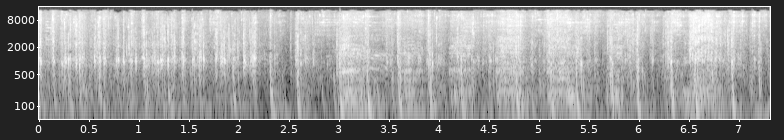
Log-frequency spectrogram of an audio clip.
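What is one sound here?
Horse hooves clop on hard ground.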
